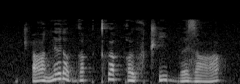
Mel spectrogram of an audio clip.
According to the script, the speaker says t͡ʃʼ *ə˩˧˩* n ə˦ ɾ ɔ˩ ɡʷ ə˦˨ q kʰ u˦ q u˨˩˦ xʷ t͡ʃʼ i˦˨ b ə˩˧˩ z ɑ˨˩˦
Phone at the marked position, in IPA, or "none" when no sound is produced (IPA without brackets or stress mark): ɑ˩˧˩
